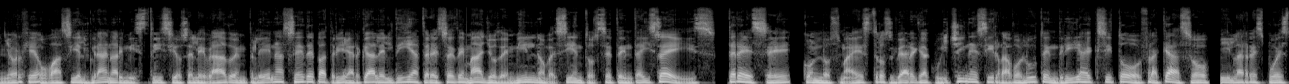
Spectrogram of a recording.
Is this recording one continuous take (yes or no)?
yes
